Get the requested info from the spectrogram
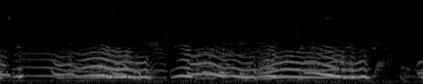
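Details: Nursing black German Shepherd puppies feeding off their dozing mother: overlapping sliding whimpers and squeals, pitch wobbling up and down, in two main bursts with a short quiet gap between and fading near the end.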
